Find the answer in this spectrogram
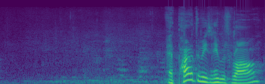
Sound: audience murmuring

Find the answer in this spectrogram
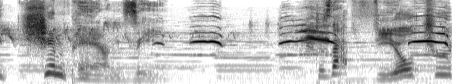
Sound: chimpanzee calls

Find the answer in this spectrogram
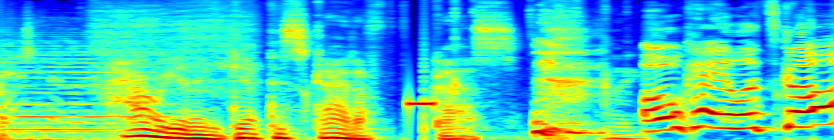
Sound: beep

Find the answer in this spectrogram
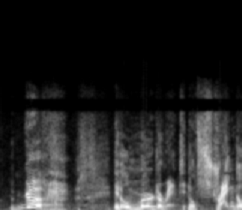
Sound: grunts

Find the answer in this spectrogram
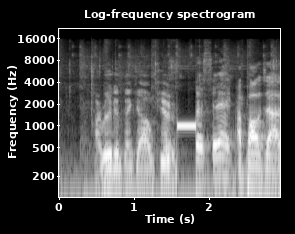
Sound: beep

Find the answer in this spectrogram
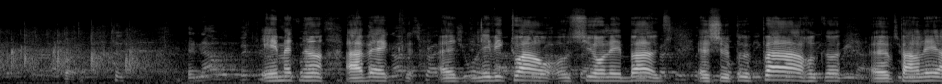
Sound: some Applause

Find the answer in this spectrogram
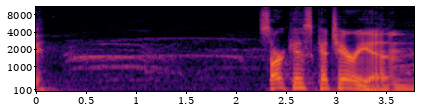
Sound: cheering

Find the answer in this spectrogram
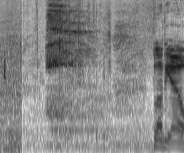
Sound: sighs

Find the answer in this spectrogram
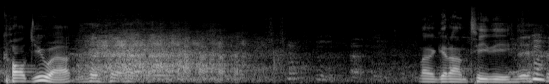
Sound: audience laughing

